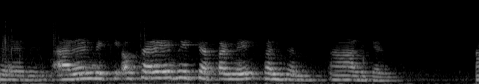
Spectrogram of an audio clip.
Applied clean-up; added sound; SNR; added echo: neural separator model SepFormer DNS4.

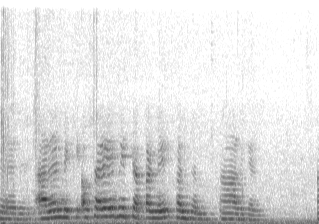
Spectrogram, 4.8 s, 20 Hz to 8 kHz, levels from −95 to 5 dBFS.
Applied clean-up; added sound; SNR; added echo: none; Vehicle; 11 dB; reverberation time 0.6 s.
